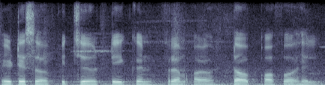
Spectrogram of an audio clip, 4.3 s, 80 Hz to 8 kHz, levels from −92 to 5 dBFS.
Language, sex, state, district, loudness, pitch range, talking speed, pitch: English, male, Karnataka, Bangalore, -18 LUFS, 100-110 Hz, 150 wpm, 105 Hz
